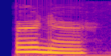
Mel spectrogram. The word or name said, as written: earner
